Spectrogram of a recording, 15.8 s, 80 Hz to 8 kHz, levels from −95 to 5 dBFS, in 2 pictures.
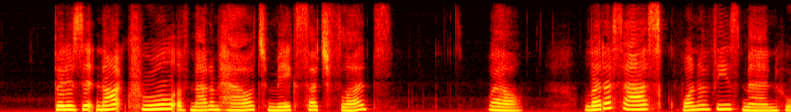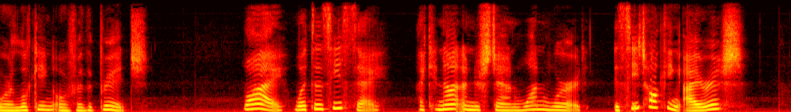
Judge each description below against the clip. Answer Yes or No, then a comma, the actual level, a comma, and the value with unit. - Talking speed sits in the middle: Yes, average, 150 wpm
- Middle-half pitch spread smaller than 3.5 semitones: No, average, 4.2 semitones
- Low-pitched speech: No, very high, 265 Hz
